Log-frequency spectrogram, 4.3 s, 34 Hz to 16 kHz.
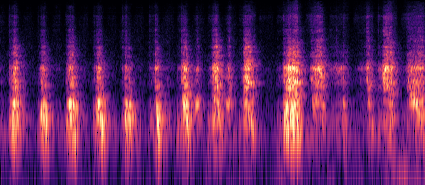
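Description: A wooden stylus scratches the owl's belly area on a flat, black-coated scratch-art card, making about 15 short, rough scraping strokes at a quick, uneven pace. Each stroke is a dry, raspy rub centred in the midrange with bright, airy edges, and there is almost no low end.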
